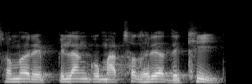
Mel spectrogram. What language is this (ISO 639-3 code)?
ori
